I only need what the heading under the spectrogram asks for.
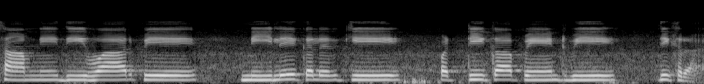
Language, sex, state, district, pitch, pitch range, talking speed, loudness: Hindi, female, Rajasthan, Jaipur, 210 Hz, 205-215 Hz, 110 wpm, -15 LUFS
